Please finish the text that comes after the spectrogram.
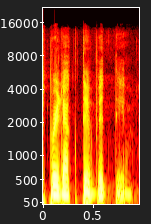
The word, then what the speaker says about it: productivity: I think five testing sounds here starting with pro which is our primary stress pro. I know. Yeah. Yeah. You stress also on that productivity, but also we stress on the third syllable duck.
